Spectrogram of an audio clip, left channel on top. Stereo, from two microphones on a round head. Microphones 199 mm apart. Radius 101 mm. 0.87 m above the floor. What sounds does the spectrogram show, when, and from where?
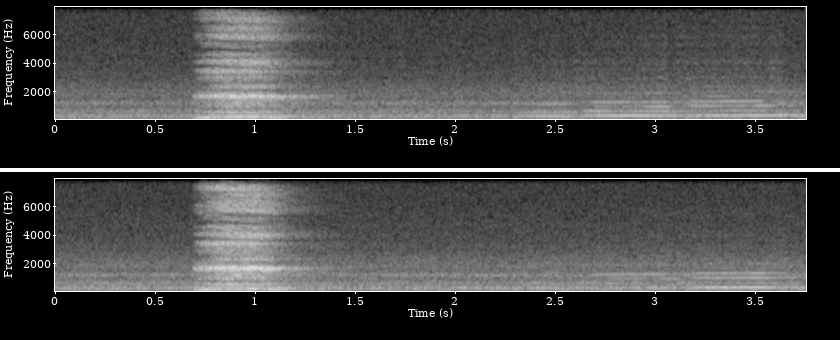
0.7 s a gasp: 25° right (ahead or behind), 1.9 m
2.3 s a flute: 65° left (ahead or behind), 4 m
